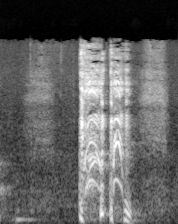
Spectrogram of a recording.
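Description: A man clears his throat with a short voiced 'ahem' about a second in, after a brief low hum.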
